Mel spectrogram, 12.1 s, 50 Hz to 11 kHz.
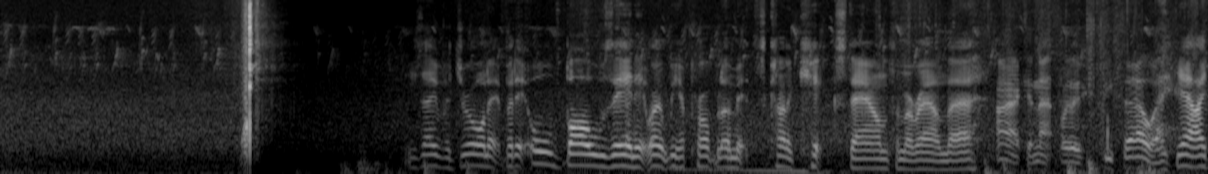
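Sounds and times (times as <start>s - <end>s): outdoor background hiss: 0.0s - 12.0s
golf club striking ball: 2.4s - 2.8s.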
